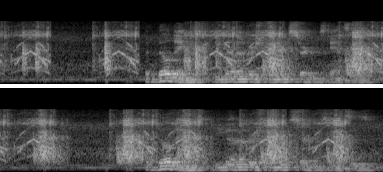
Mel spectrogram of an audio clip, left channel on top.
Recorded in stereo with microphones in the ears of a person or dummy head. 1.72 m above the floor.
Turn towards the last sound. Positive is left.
turn(degrees=35)  # may be behind; listen again after turning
